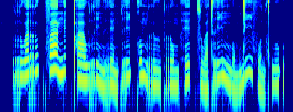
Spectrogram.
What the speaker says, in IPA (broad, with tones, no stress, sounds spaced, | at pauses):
r u˦˥ a̯ r u˥˩ k̚ f aː˥˩ ŋ e˥˩ k̚ pʰ aː˧ w r i˨˩ n r e˨˩ n p r i˥˩ ʔ k o˥˩ m r ɯː˧ p r o˧ m h eː˥˩ k̚ s u˩˦ a̯ t r i˥˩ n ŋ o˩˦ m d iː˥˩ f o˨˩ n kʰ w u˦˥ ʔ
